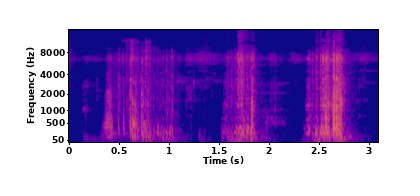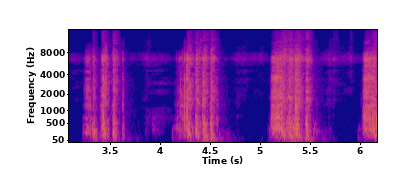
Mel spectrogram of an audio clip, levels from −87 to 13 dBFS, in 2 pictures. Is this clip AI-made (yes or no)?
yes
